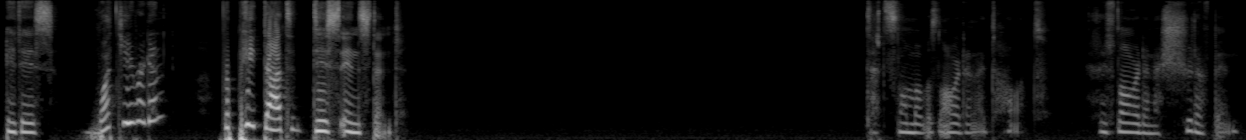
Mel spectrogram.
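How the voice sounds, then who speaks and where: A woman's voice: medium pitch, expressive, normal speed, a little mellow, dry recording, natural voice. Woman voicing an imperious, evil ancient pharaoh queen, close and dry. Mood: imperious, questioning. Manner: haughty, demanding, theatrical. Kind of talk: scripted ASMR roleplay monologue.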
